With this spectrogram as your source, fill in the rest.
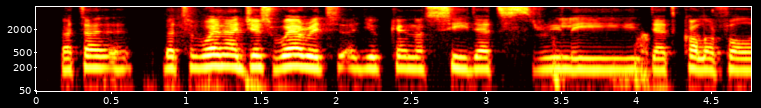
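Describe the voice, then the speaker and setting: A man speaks in a high pitch. His intonation is monotone and flat. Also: dry, close sound with no echo. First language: not English. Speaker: watch collector. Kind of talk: casual chat. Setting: livestream. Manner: halting.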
